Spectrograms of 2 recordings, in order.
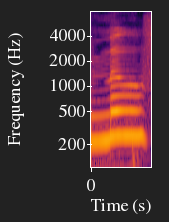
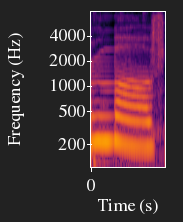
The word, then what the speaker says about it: Mauve: We've got Cockwomble, Butterbean, Wet Fart, and either Move or Mauve, depending on how you pronounce that. May Hazel, if you would like to correct me, are we doing the ooh or ah version? You're welcome.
